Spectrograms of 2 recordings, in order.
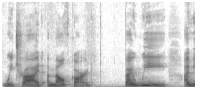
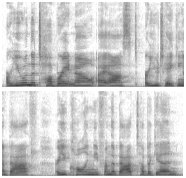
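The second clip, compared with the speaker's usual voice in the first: exasperated; 7 semitones higher, 4 dB louder than usual. Acted. Exasperated narrator confronts father.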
